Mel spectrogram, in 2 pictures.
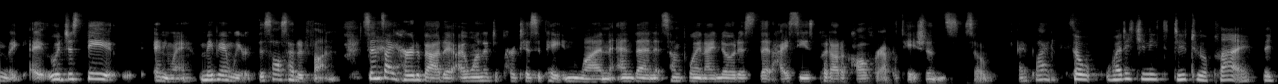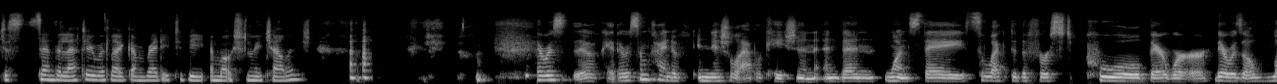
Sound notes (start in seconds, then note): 16.2 laughs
